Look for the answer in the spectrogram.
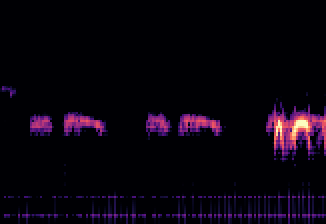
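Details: Spotted dove, thúc gù cooing for bird training: four soft, flat coos in two pairs, then a loud, quick, bouncing coo phrase at the end.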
